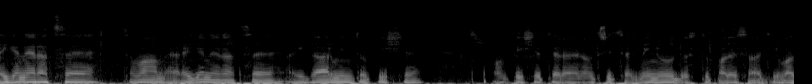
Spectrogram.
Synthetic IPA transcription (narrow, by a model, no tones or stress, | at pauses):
ɛɡɛnɛɾat͡sɛt͡somaːmɛɾɛɡɛnɛɾat͡sɛa̰iɡaːɾmɪnt̪opiːʃɛ | ʔonpiːʃɛt̪ɛɾajɛno̞mt̪r̥ɪt͡sɛt̪mɪnuldost̪opadɛsa̰ːcɪva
